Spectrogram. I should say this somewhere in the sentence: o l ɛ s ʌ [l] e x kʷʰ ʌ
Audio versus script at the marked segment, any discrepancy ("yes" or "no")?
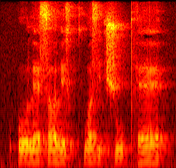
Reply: no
